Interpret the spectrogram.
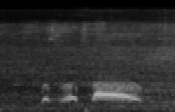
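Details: Spotted dove giving a loud call said to anger rivals: two brief rising notes then a long sliding coo, over a steady background hiss.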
